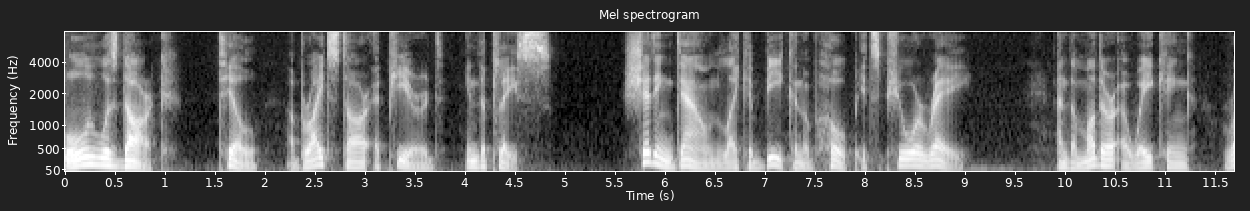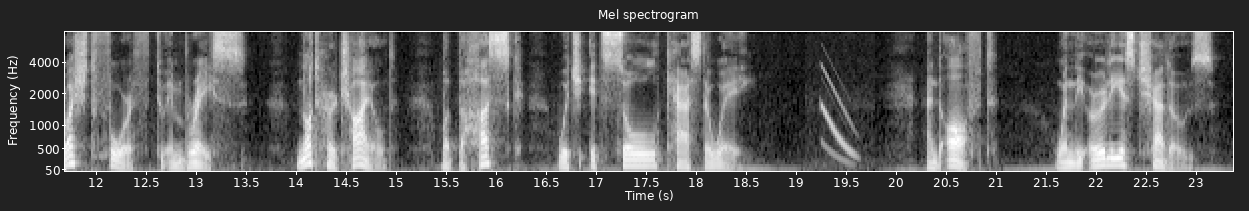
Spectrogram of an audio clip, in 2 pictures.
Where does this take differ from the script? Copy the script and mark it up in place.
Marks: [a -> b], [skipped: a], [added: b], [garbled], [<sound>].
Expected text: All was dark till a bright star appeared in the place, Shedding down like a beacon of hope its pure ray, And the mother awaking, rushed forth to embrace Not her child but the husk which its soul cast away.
All was dark till a bright star appeared in the place, Shedding down like a beacon of hope its pure ray, And the mother awaking, rushed forth to embrace Not her child but the husk which its soul cast away. [chirp] [added: And oft when the earliest shadows]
